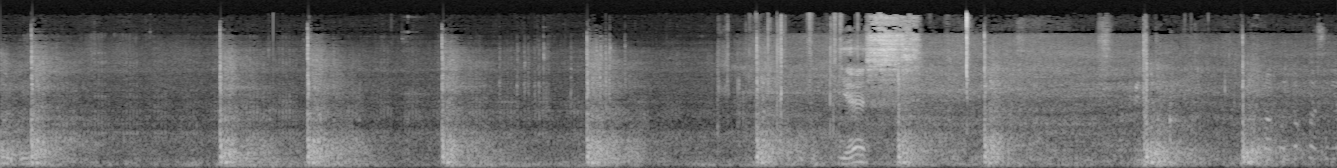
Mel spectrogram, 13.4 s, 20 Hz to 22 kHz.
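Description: Repeated sharp booms of firecrackers going off at the EDSA Shrine during the February 2024 People Power anniversary, about a dozen spaced irregularly a second or two apart, with a voice speaking briefly between them.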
